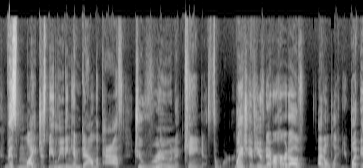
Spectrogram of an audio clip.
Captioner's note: none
